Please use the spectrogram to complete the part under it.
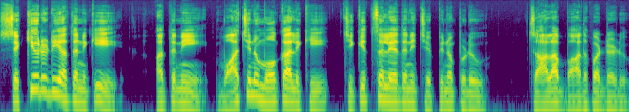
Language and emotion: Telugu, sad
